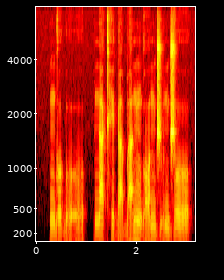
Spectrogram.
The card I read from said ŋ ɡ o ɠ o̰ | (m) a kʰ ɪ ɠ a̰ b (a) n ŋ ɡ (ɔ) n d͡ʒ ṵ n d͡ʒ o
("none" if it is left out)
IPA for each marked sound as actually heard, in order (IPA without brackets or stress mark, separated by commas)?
n, a̰, ɔ̰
